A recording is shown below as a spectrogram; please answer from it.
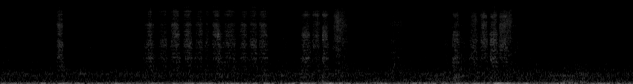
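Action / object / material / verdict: scrape / charcoal pencil on drawing paper / charcoal, paper / none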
